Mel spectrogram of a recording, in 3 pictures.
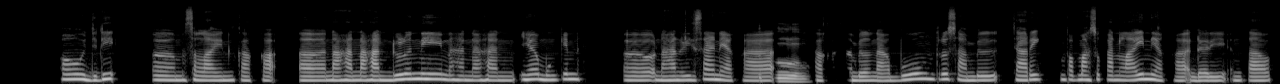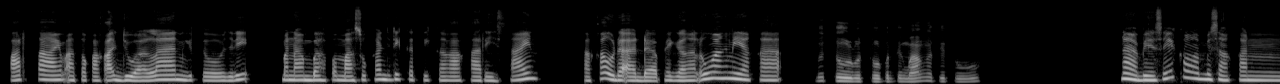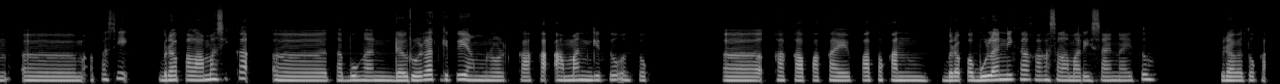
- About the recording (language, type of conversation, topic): Indonesian, podcast, Bagaimana kamu mengatur keuangan saat mengalami transisi kerja?
- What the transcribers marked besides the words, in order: in English: "part time"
